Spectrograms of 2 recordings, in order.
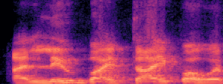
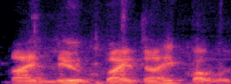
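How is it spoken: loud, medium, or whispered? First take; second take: loud; medium. First: It is spoken in a loud voice. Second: It is spoken at medium volume. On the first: "So let's affirm first, loudly" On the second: "then in a medium voice"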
